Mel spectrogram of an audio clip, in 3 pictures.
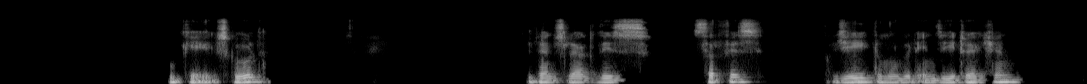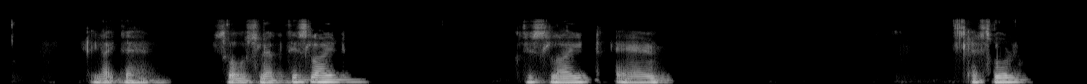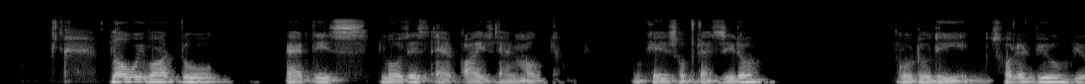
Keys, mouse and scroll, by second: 3.1-4.1 scroll down 6, 5.4 click, 6.5 click, 8.2 click, 8.8 click, 9.6 click, 11.7 g, 14.9 click, 16.9 click, 19.1 click, 32.2 KP_0.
